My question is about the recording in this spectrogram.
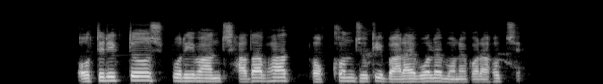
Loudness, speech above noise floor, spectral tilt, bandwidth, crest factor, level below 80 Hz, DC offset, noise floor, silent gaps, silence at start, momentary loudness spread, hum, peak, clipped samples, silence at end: -16 LUFS; 69 dB; -6 dB/octave; 7.8 kHz; 16 dB; -60 dBFS; under 0.1%; -84 dBFS; none; 0.8 s; 8 LU; none; -2 dBFS; under 0.1%; 0.85 s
